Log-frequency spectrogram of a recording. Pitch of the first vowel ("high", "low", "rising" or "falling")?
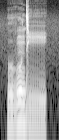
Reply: low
